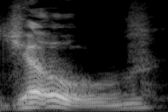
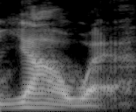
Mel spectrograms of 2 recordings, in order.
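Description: First: It begins with a J sound, English style. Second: It begins with a Y sound, Latin style. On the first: The speaker calls it wrong. "The way we pronounce it is purely an English pronunciation" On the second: The speaker calls it right. "Jove in Latin would be pronounced Yahweh"

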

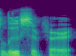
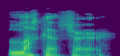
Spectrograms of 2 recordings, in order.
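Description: First: The c is pronounced as an s sound. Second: The c is pronounced as a k sound. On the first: This is the later, softened pronunciation. The speaker calls it wrong. "Lucifer wouldn't be pronounced Lucifer" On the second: This is the original old Roman pronunciation. The speaker calls it right. "The sea was originally hard in old Roman Latin"

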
